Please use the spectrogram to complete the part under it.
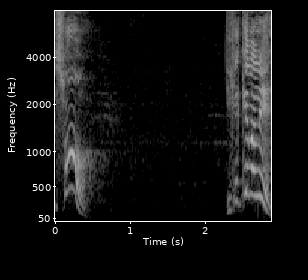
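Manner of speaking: very high, swooping, feigned-innocent, clueless puzzlement. Retelling the text as God speaking while pretending not to know: playing dumb, feigning ignorance. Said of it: "Deus se fez assim de desinformado".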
